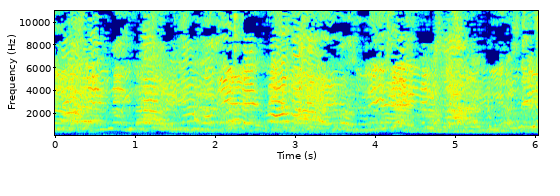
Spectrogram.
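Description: A group of young children's voices chattering and calling out over one another, with no single clear speaker.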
